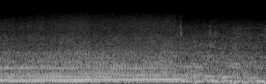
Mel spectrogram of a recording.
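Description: A BMW 3.0 CSL Batmobile engine drones steadily while driving, a loud, continuous mechanical hum heard from inside the car with no talk.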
